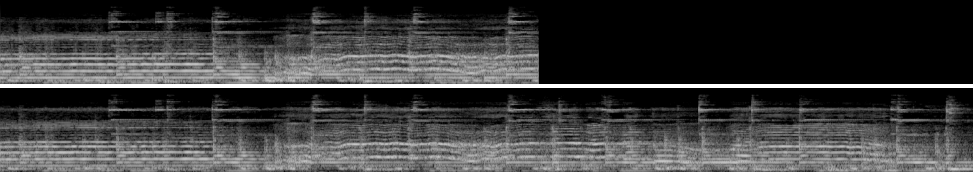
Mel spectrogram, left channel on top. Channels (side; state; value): left; drops out; at 5.4 s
